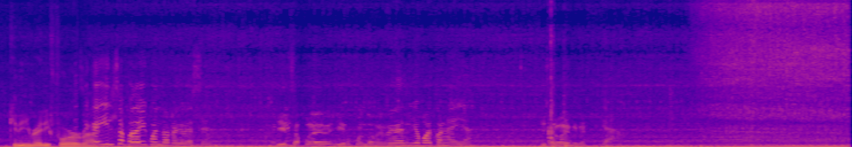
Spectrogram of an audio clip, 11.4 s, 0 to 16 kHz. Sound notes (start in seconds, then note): 2.1 background Spanish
